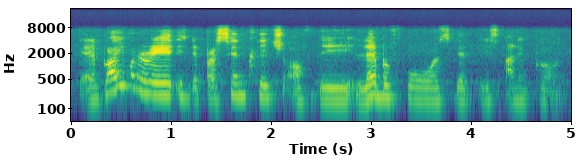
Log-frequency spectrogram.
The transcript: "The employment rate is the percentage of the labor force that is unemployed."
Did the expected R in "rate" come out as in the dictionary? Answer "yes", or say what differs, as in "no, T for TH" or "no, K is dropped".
yes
